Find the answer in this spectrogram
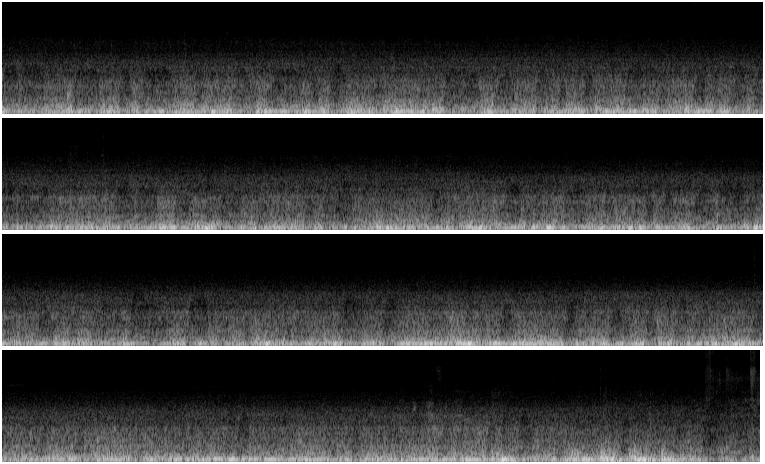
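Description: Steady road and engine noise heard inside the cabin of a moving car: a low, even rumble.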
